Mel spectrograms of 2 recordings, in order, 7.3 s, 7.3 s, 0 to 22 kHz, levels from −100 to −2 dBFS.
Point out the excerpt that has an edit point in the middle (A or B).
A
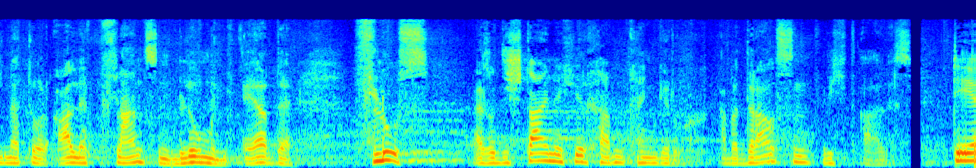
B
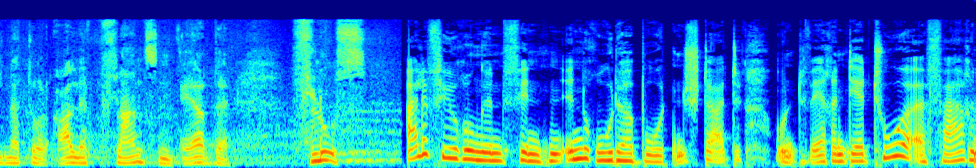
B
